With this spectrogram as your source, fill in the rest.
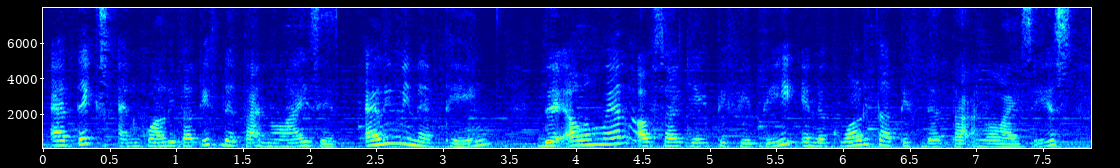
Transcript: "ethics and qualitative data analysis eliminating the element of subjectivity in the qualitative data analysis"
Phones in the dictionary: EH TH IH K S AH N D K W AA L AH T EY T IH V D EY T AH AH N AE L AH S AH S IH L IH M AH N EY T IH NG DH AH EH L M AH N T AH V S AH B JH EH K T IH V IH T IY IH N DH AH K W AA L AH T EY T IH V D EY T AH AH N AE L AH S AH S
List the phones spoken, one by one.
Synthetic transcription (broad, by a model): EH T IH K S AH N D K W AA L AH T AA T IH F D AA T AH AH N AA L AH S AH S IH L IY M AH N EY T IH NG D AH EH L M AH N T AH F S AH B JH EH K T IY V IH T IY IH N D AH K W AA L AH T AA T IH F D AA T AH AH N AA L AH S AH S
